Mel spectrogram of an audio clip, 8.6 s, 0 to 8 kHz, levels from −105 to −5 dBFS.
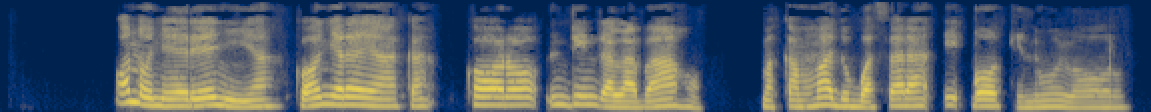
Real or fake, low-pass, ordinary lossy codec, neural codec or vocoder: fake; 7.2 kHz; MP3, 32 kbps; codec, 16 kHz, 4 kbps, X-Codec, HuBERT features, trained on general audio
